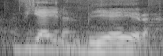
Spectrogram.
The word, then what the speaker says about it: Vieira: Vieira. Vieira.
